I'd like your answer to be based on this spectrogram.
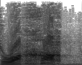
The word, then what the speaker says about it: raka: And he said, this is one of those words that sounds like what it does, raka. You're sort of hawking a loogie from the back of your throat to say it right.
